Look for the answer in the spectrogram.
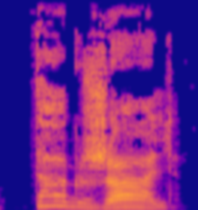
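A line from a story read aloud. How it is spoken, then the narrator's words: Moaning then hopeful whisper. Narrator (Russian): простонала и с надеждой прошептала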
